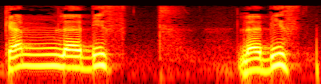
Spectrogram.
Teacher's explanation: الثاء لابد من بيانها بإعطائها حقها من الهمس والزمن اللي هو الرخاوة يعني، ثم أنتقل إلى تاء شديدة مهموسة، آتي بشدتها أولا ثم أتبع ذلك بالهمس. هكذا كم لبثت، لبثت، فأحبس صوتها قليلا ثم أطلق النفس كم لبثت.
